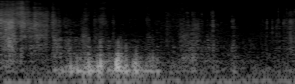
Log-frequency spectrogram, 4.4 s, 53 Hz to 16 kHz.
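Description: A hand-sized, porous yellow cellulose sponge, wet and covered in soap foam, is rubbed, pressed and squeezed by fingertips over a sink full of suds. Soft, wet crackling and squelching come in irregular bursts, loudest in the middle with a low tonal squish near 170 Hz, then fade to a quieter fizzing hiss.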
